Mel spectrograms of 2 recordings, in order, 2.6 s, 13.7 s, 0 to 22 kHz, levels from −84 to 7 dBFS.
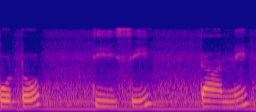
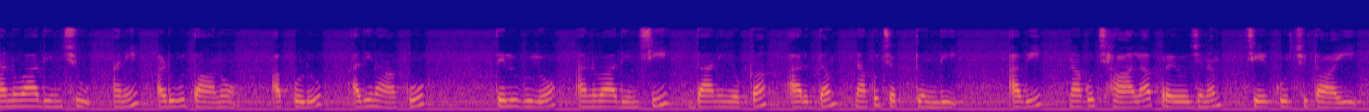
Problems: constant background noise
